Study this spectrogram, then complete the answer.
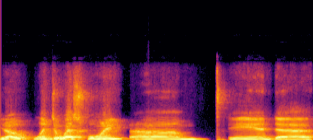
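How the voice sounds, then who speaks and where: Very slowly, a man with an American accent speaks at a fairly low pitch with ordinary pitch variation. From upstate New York. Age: 60s. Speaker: company CEO. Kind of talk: interview.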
